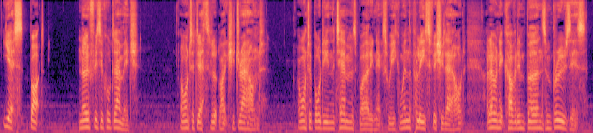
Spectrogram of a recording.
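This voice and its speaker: A man's voice: a little high, moderate pace, slight background noise, close to an everyday voice. A man acting a ruthless intelligence chief in a radio drama, clipped and commanding. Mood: cold, commanding. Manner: clipped, authoritative.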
